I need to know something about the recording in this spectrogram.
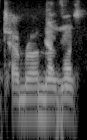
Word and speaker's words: Tamron: d500 um and Tamron Tam say it right Tamron uh usually a 70 to 200 or I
